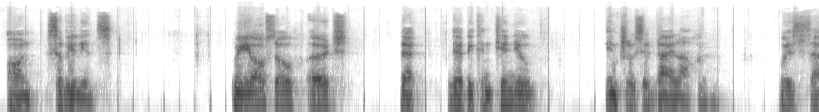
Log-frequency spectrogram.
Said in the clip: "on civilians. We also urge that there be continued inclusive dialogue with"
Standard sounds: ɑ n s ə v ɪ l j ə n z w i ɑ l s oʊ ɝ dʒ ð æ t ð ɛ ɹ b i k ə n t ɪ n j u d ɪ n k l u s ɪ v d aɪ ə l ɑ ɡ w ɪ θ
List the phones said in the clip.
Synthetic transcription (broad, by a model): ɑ n s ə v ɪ l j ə n s w i ɑ l s oʊ ɝ dʒ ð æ t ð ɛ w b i k ə n t ɪ n j u d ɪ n k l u s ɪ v d aɪ ə l ɑ ɡ w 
